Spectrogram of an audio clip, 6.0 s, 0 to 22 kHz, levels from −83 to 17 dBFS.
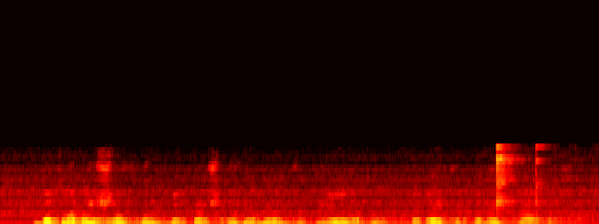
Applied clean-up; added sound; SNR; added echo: none; Dishes, pots, and pans; 9 dB; reverberation time 1.0 s.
